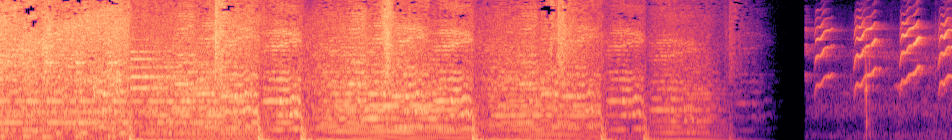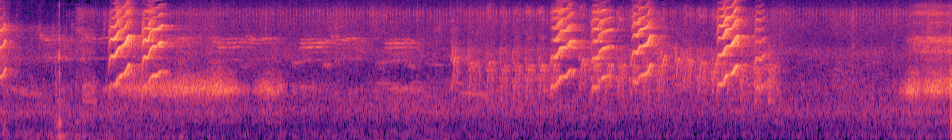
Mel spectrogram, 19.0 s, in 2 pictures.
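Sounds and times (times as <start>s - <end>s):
high-pitched bird calls: 8.1s - 17.4s.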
